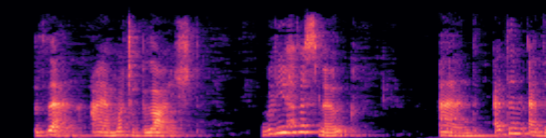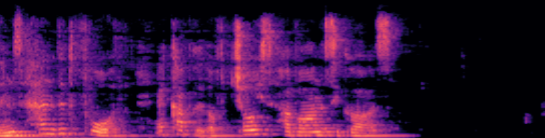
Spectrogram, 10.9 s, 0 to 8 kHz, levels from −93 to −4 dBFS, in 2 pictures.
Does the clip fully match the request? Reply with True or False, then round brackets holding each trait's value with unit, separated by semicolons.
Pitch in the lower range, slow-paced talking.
False (190 Hz; 115 wpm)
